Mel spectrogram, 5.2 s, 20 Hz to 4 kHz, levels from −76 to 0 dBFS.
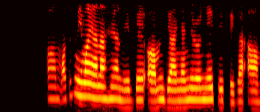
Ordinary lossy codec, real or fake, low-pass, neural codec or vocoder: none; real; 3.6 kHz; none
